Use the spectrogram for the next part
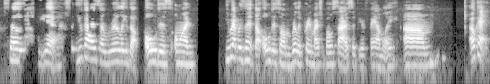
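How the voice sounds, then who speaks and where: A middle-aged woman with a fairly low voice hosts a relaxed family conversation. She rambles a little, circles back, and fills gaps with "um" as she gathers her thoughts. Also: measured pace, slightly rough. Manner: warm, rambling with many fillers and restarts. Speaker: podcast host.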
